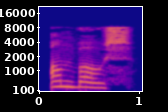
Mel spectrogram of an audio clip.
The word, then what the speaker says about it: onboos: On-bohs. Means unangry or calm, pronounced on-bohs. with a short O sound similar to the o in hot and a voiced s sound at the end.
